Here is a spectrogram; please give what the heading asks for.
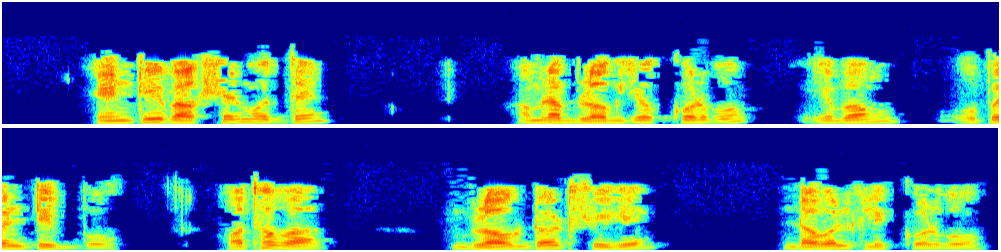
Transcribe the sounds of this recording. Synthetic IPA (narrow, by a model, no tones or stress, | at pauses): eɳʈɾibakʃeɾmod̪ʱːe | amɾablɔɡd͡ʑoɡ̚koɾbo | eboŋ | openʈibːo | ɔt̪ʰoβa | blɔɡɖɔʈfiɡe | ɖɔbolklikːoɾbo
